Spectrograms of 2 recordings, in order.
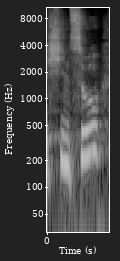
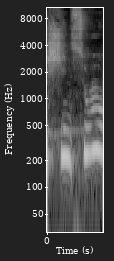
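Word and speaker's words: Shinsu: je suis au début je disais chine saut mais bon là c'est à plus l'air de se prononcer chine sous ou chine su a priori on dirait chine sous 1 il avait mis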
